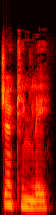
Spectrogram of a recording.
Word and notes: jokingly: British English

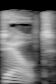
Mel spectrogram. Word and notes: dealt: American English

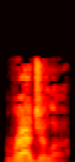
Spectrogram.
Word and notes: radula: British English

